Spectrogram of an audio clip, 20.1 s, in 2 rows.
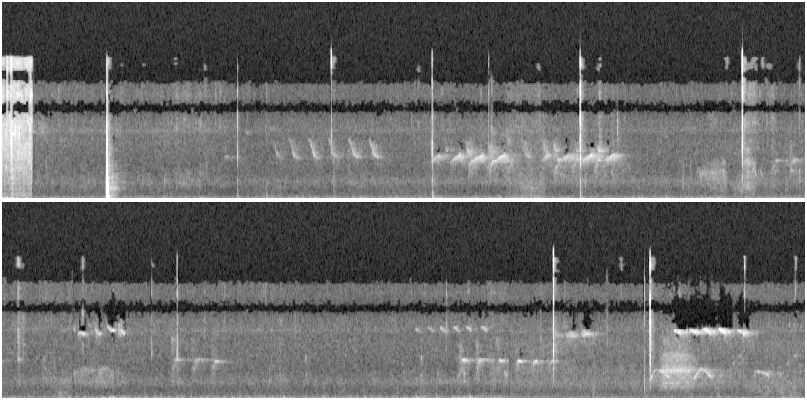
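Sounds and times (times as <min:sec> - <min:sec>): small bird chirping: 0:05.4 - 0:07.9, 0:08.5 - 0:13.0, 0:15.2 - 0:20.0.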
